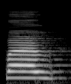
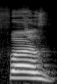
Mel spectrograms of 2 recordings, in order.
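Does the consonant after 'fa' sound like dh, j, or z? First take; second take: dh; z. First: The consonant is a soft 'dh' sound. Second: The consonant is a hard, hissing 'z' sound. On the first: The speaker calls it right. "फ़ाज़ाल ज़बर फ़ज़" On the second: The speaker calls it wrong. "पहली जो सूरत है जा अदा हो रहा है"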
